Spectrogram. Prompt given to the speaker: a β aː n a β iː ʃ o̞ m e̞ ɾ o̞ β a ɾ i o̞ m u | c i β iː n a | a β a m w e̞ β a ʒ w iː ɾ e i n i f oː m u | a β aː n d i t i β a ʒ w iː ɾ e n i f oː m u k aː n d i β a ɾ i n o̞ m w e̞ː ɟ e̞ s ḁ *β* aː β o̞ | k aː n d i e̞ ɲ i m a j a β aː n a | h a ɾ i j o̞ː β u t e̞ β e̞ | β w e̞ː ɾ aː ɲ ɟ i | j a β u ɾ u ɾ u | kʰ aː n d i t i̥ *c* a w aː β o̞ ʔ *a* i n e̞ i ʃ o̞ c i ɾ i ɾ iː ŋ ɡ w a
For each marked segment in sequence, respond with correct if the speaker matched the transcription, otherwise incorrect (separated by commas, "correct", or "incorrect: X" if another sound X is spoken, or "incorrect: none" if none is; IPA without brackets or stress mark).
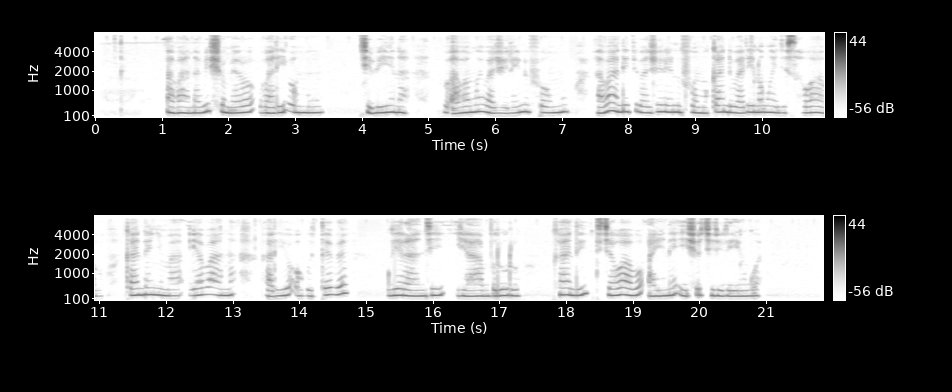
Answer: incorrect: w, correct, correct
